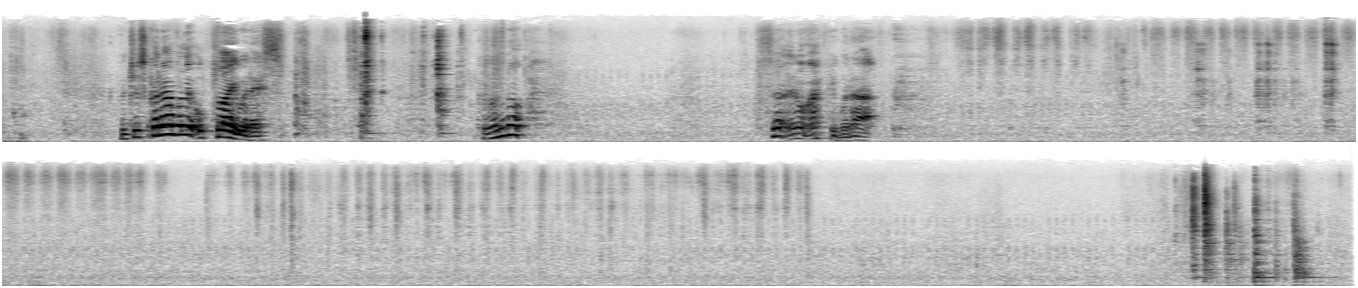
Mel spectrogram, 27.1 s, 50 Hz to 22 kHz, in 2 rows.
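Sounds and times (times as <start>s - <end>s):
hand rubbing engine part: 9.6s - 21.6s.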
